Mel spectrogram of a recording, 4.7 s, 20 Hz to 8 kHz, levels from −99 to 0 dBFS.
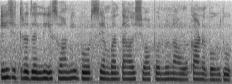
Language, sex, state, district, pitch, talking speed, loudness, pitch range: Kannada, female, Karnataka, Bidar, 215 Hz, 105 wpm, -15 LUFS, 205-230 Hz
